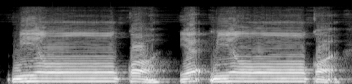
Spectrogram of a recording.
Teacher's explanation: Kita bacanya nunnya disamarkan langsung ke huruf qof yang dia menebal. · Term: ikhfa hakiki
